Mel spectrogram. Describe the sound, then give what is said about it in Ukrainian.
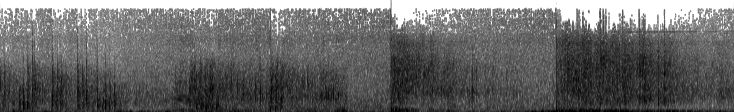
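Gunfire and explosions ring out during an evening battle near Vodiane, as enemy fire on Ukrainian marine positions is answered with heavy machine guns, grenade launchers and mortars. Dense crackling bursts run throughout, broken by a few sharp, loud blasts. “Це був вечірній бій. Він розпочався трошки далі від села, під Водяним. Ворог почав стріляти по дальнім позиціям українських морпіхів, і наші хлопці почали відповідати.”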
